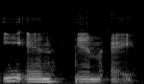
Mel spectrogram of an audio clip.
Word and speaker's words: Enma: to a track called oath of enma which is spelled e-n-m-a enma and it's like a slowed down more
